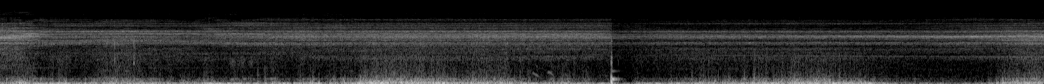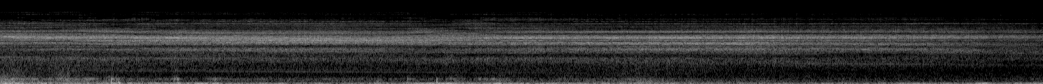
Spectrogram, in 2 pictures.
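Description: Zipline trolley pulleys running along the steel cable with a steady high whine, over gusty wind buffeting the camera's microphone; a single sharp click about six seconds in.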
